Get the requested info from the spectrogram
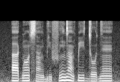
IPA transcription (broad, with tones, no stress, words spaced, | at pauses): a˧ɡ͡bɔ̃˧sã˨ɡ͡bi˨ fĩ˨˦dã˦˨k͡pi˧ do˧ dɛ̃˧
